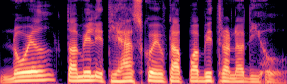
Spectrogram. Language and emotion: Nepali, neutral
